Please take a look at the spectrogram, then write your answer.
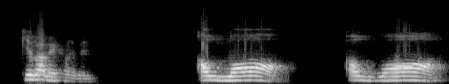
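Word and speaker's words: الله: আল্লাহ। আল্লাহ। আল্লাহর যে লাম আছে এইযেলাম। যে লামটা দেখতে পাচ্ছেন এইযে আমি যেটাকে সীমাবদ্ধ করেছি। এই আল্লাহর লামটা মোটা হবে। আল্লাহ এভাবে হবে।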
